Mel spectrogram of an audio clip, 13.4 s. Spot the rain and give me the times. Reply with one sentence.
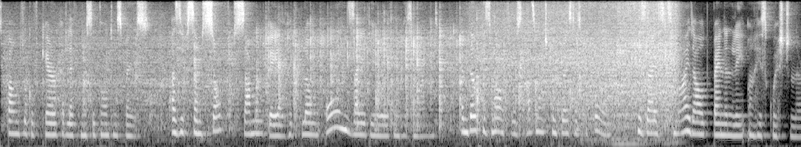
The rain can be heard from 0.0 to 11.3 s.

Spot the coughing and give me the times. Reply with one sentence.
You can't hear the coughing here.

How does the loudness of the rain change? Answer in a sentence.
The volume of the rain goes up.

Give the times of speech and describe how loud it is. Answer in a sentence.
The speech can be heard from 0.0 to 13.3 s, at a steady volume.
